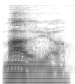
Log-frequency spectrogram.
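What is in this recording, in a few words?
"malier", Luxembourgish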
